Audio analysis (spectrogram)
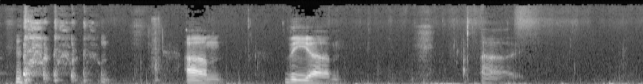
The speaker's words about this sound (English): excuse me, I didn't even get time to reach for the cough button.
